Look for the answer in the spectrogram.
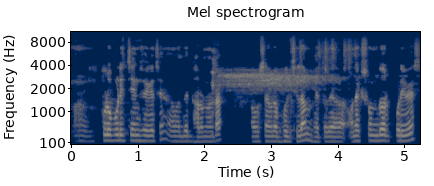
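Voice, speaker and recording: Flat, quick-talking young man, dull sound. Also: fairly high pitch, no room sound. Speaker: travel companion. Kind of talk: casual chat on camera.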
